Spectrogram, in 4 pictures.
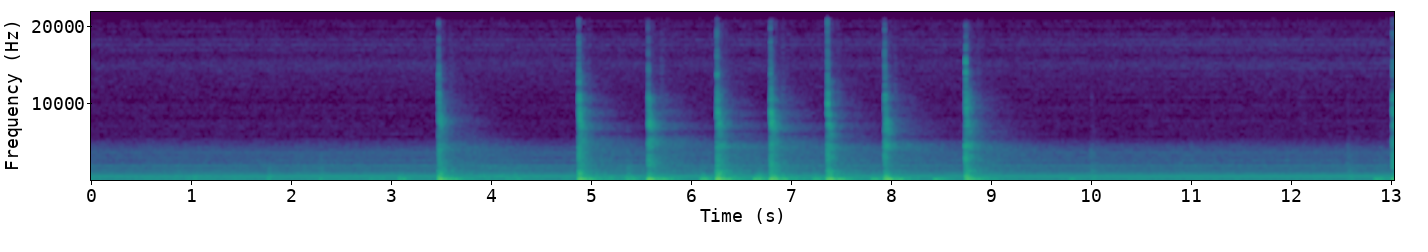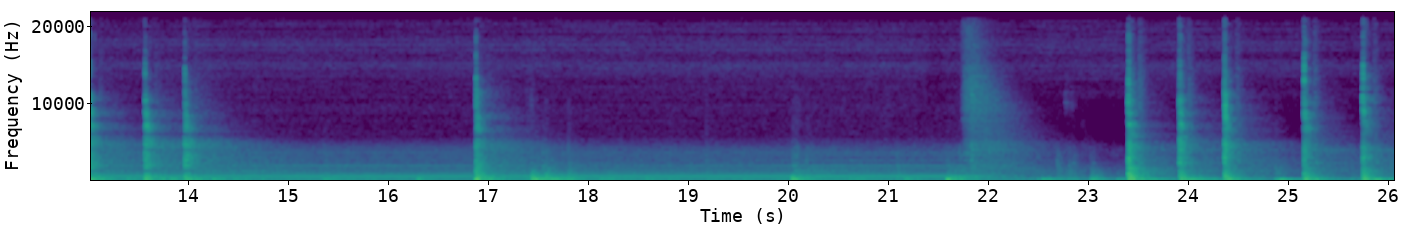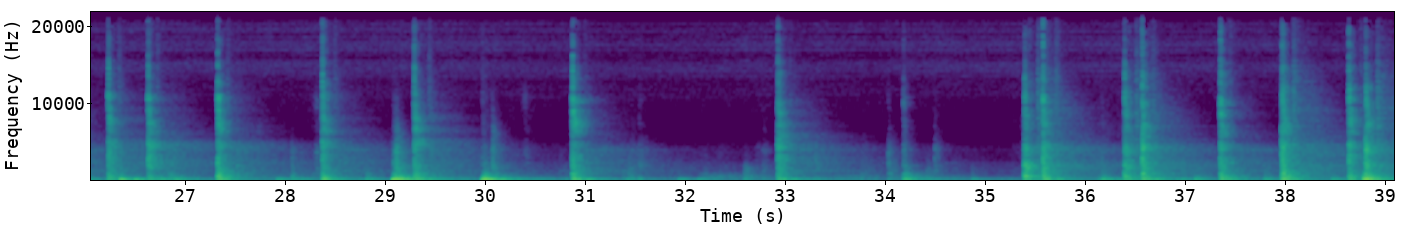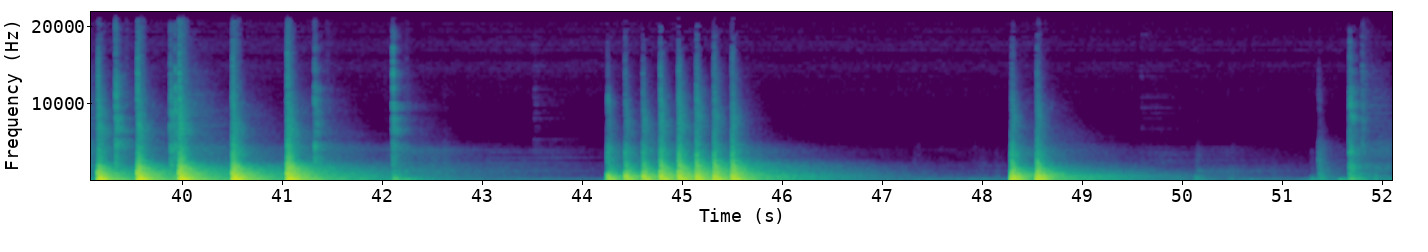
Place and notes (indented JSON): {
  "title": "New Taipei City Hall, Taiwan - Wood Construction",
  "date": "2015-09-19 19:13:00",
  "description": "Exhibition site construction",
  "latitude": "25.01",
  "longitude": "121.47",
  "altitude": "22",
  "timezone": "Asia/Taipei"
}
